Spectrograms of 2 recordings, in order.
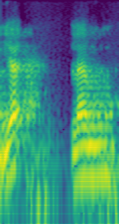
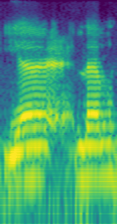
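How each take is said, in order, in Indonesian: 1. Bunyi ain terputus secara tiba-tiba. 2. Bunyi ain mengalir terus tanpa berhenti. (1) "dia bukan berhenti, bukan ya lam" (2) "tapi ya lam, dia mengalir saja"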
